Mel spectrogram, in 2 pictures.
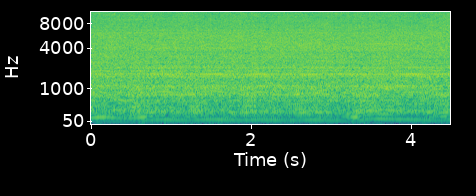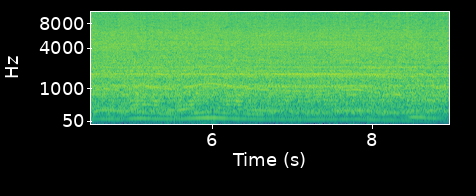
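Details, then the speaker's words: Suzuki G16B 16-valve engine, Geo Tracker, 133,000 miles, after valve lash adjustment: smooth idle with light revs, no ticking or tapping, water bottle on engine barely shaking; valvetrain quiet and healthy. "that's how you know if you got your lifters in and the motors running good you got a little shake to the bottle mess yeah that bottle is just like that is there just chillin that's good"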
